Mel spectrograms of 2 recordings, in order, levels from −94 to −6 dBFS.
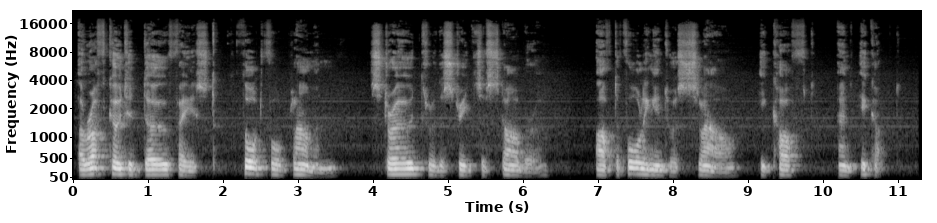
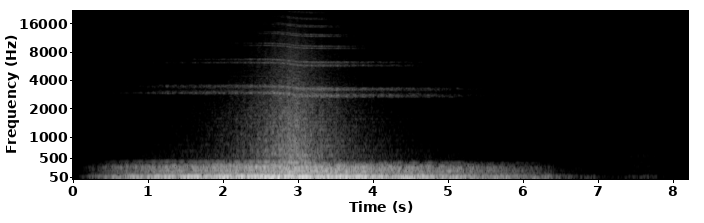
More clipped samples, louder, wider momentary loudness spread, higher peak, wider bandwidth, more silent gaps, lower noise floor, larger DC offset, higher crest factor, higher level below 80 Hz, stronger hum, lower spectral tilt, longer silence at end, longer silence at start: neither; first, -26 LUFS vs -34 LUFS; second, 16 LU vs 21 LU; first, -6 dBFS vs -16 dBFS; first, 17.5 kHz vs 9.6 kHz; neither; second, -64 dBFS vs under -90 dBFS; neither; about the same, 20 dB vs 18 dB; second, -82 dBFS vs -34 dBFS; neither; second, -4 dB/octave vs -7.5 dB/octave; second, 0.5 s vs 2.05 s; second, 0.05 s vs 0.5 s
